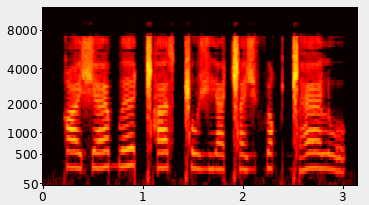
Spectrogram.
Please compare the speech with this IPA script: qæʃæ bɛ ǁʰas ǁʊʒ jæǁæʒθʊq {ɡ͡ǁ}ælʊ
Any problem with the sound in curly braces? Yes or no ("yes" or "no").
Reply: no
